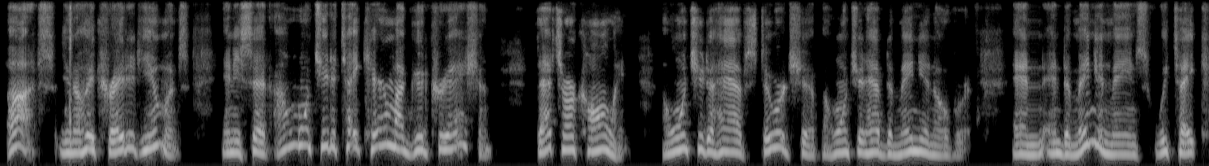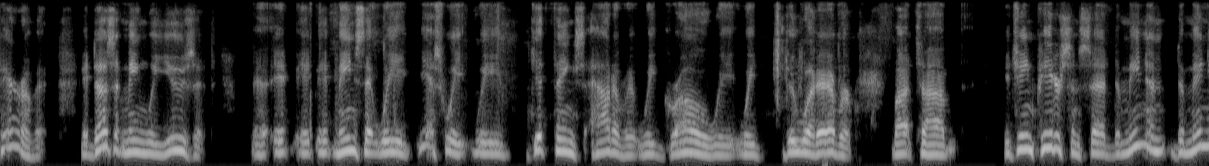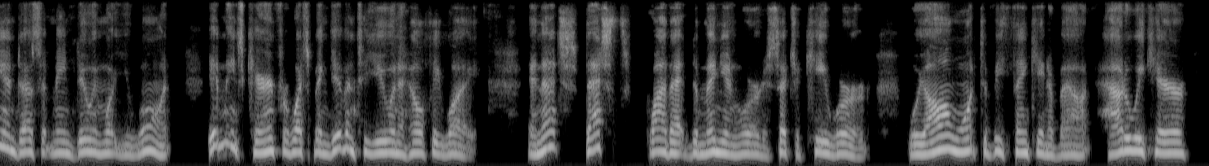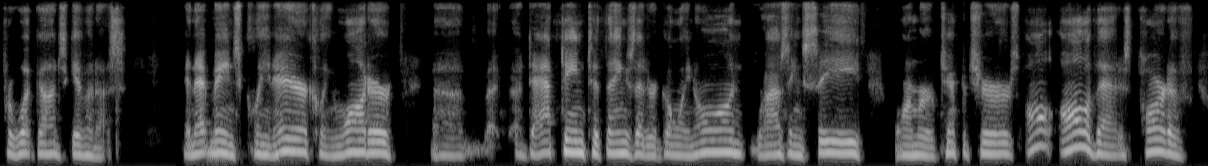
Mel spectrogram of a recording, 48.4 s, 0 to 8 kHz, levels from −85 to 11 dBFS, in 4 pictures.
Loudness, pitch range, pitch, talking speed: -24 LUFS, 145-180 Hz, 160 Hz, 185 wpm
